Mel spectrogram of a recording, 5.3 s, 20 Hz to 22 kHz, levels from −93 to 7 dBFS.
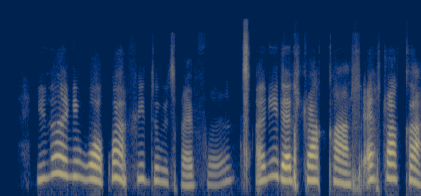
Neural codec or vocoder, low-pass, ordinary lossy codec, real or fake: codec, 32 kHz, 1.9 kbps, SNAC; 14.4 kHz; Opus, 16 kbps; fake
